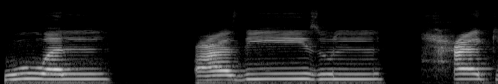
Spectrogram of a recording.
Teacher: هو ہا موٹی یعنی کہ جو ہمارے سینے سے ادا ہونے والی ہا ہے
